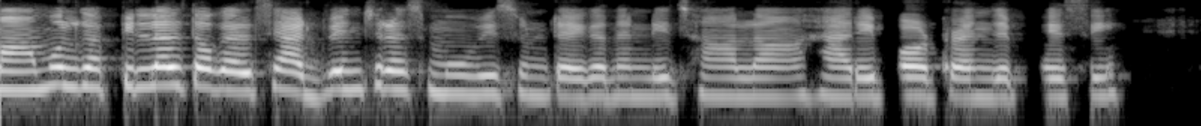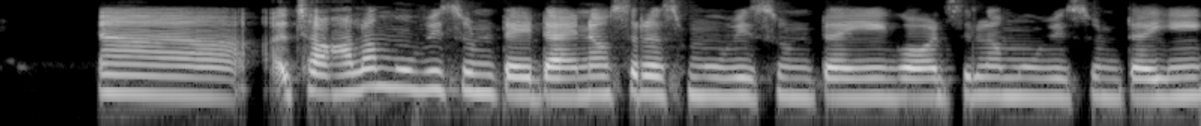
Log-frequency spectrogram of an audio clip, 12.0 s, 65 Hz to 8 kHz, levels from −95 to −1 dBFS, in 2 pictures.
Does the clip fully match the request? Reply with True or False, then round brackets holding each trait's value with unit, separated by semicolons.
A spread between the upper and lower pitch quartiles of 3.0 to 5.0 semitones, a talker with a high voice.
True (3.3 semitones; 210 Hz)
